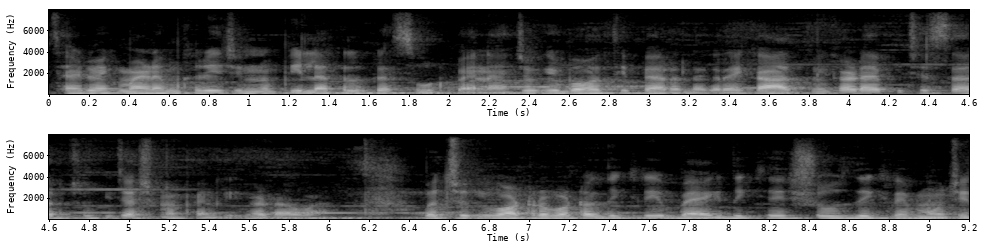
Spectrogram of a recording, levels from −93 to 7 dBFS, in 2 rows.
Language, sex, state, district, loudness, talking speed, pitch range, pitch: Hindi, male, Bihar, Muzaffarpur, -29 LUFS, 315 wpm, 115-130 Hz, 125 Hz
